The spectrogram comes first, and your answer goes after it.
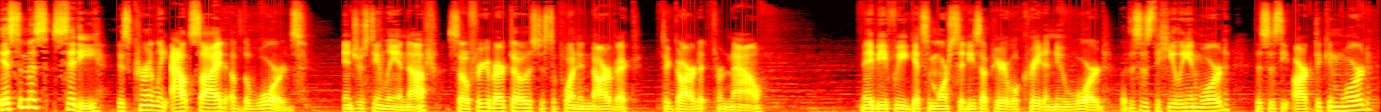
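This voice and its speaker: Low-voiced man commentating a strategy game. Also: expressive, brisk, a bit bright. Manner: talkative, thinking aloud. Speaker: gaming channel host. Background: video game music.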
